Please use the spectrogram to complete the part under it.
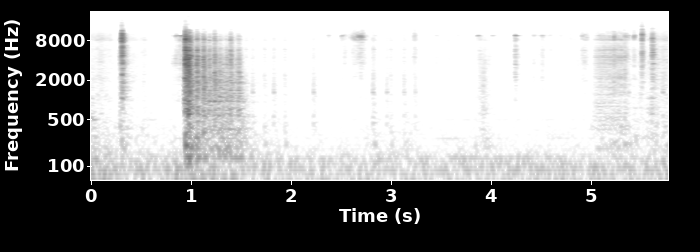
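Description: Metal washers being handled: a few sharp metallic clinks and jingles, one louder rattling burst near the start and another cluster near the end, with quieter taps in between, close and without talk.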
